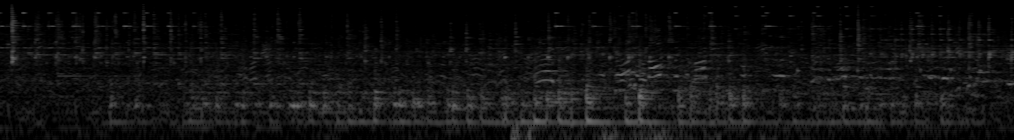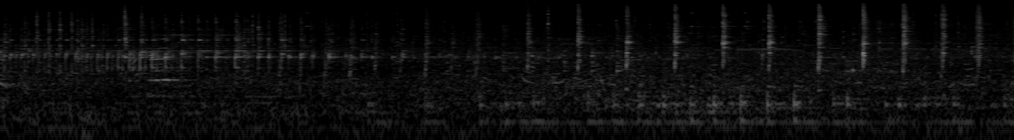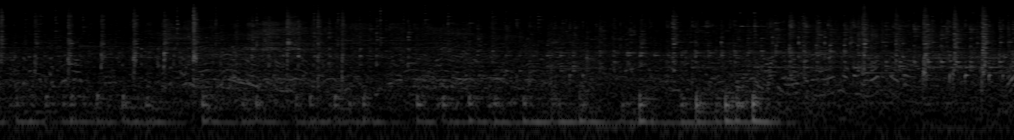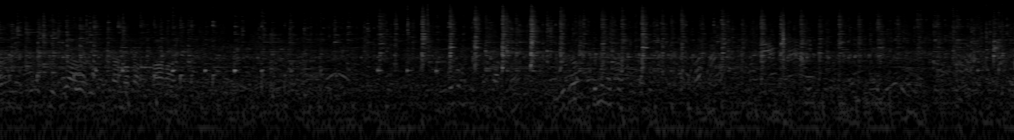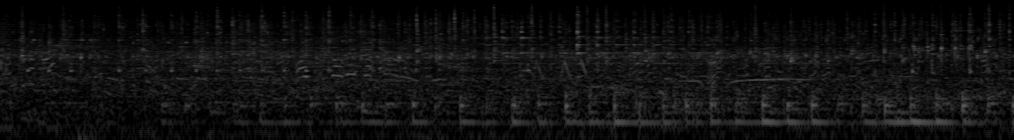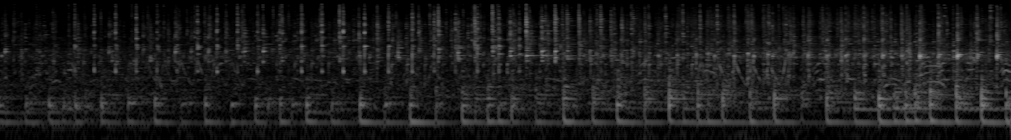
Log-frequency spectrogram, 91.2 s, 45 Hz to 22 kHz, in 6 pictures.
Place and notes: Kottbusser Straße/Hermannplatz - Mietendeckel Protest
After the federal constitutional court ruled the "Mietendeckel" (rentcap) in Berlin null, around 10.000 Berliners gathered on the same day to protest the ruling.
Recorded in the middle of the protest on a sound device recorder with Neumann KM 184 mics.
Deutschland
